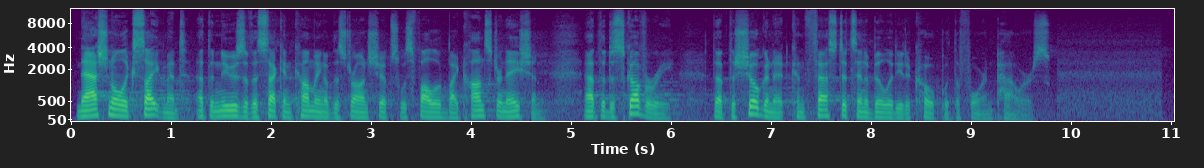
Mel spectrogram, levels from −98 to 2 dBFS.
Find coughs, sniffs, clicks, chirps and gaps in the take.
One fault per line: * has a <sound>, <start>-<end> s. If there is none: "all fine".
all fine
